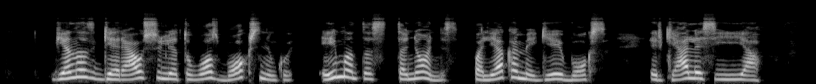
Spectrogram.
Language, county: Lithuanian, Kaunas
